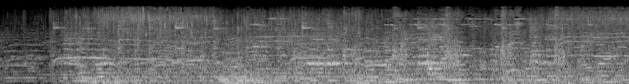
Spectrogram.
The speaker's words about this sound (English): Okay, look at these pipes must lead to a building or something. A foundation. So maybe if we bang on them hard enough, if we make enough noise. They begin frantically banging on the network of pipes above them.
